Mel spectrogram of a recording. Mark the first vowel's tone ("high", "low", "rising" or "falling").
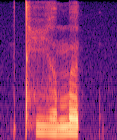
low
